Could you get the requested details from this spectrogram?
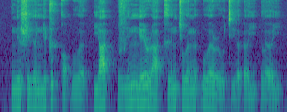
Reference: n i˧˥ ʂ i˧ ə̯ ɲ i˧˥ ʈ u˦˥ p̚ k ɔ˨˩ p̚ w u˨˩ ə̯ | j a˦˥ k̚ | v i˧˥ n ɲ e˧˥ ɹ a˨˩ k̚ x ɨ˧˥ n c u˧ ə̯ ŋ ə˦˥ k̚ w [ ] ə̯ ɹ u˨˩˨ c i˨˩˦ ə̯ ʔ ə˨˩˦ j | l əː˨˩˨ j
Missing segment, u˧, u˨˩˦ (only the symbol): u˧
